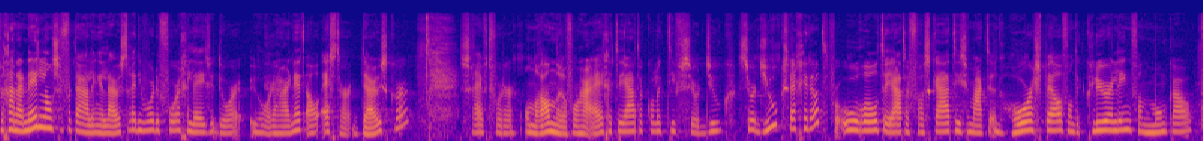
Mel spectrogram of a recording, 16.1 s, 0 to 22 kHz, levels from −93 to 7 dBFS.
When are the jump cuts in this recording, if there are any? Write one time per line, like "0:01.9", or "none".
0:06.2
0:11.0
